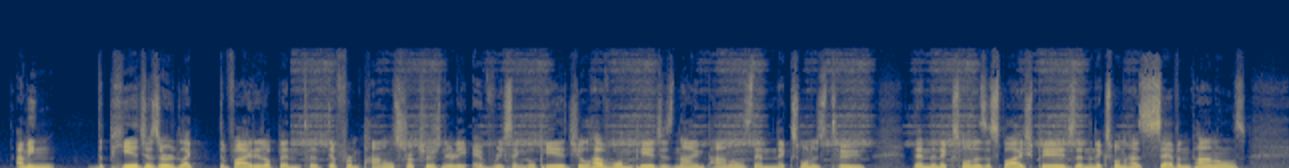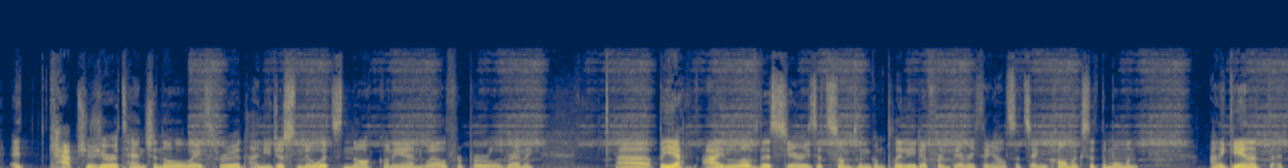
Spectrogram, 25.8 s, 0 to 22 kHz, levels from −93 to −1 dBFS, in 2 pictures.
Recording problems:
hiss; noticeable; from 3 to 11 s and from 15 s on; 15 dB below the speech

